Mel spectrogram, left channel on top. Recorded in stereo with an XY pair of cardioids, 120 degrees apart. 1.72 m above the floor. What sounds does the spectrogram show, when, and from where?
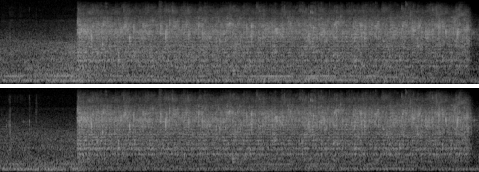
0.8 s frying: 5° right, 3 m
